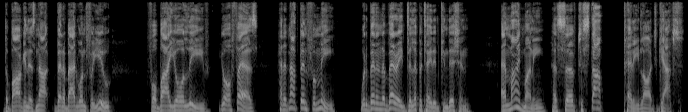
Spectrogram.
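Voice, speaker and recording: An actor playing a bitter, sarcastic husband, a rich commoner full of complaint, in a theatrical comedy audio play. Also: male voice, mid-range voice, animated, unhurried, no room sound, clean studio sound, close to an everyday voice.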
